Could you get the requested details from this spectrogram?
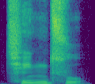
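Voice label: "清除", Mandarin Chinese; HSK6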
